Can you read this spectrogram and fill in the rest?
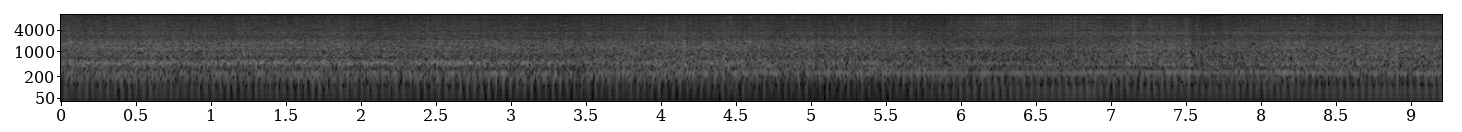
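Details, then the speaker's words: Old roadside-found mower after loose carburetor fix and blade refit, running: steady drone with heavy shake; blade confirmed on correctly, so a bent crankshaft is suspected, the previous blade having been severely bent. "well as you can see it runs but we still got quite a bit of vibration my guess is I put the blade on wrong or worst case scenario the cranks bent"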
